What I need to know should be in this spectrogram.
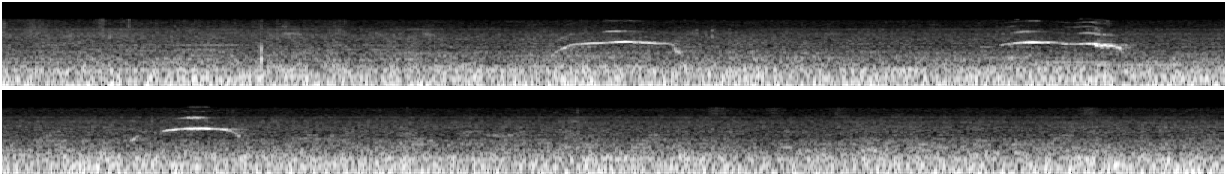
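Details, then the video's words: Kitten on its first day in a new home making unusual noises while eating: three short arched whining calls around three, five and seven seconds over a steady low background hum. "makes weird noises"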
